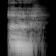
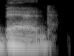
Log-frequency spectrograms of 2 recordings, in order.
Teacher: the short e e as in bed so it's the lower mid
